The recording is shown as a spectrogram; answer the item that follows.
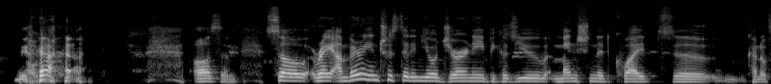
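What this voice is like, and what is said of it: Austrian German accent. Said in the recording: “I was thinking Germany or something ... Yeah, no, that's the accent”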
